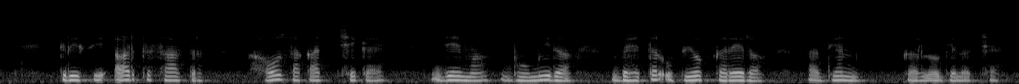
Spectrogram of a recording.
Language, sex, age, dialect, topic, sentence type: Maithili, female, 51-55, Angika, agriculture, statement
